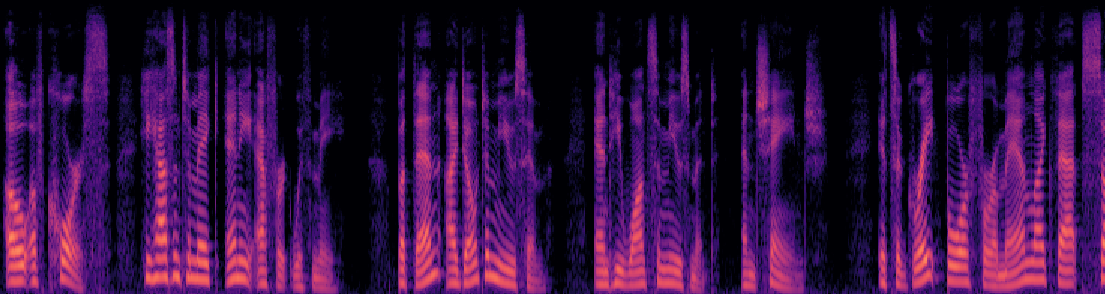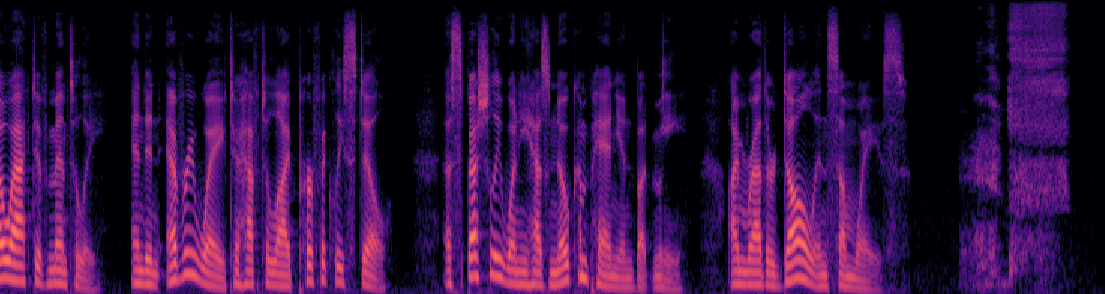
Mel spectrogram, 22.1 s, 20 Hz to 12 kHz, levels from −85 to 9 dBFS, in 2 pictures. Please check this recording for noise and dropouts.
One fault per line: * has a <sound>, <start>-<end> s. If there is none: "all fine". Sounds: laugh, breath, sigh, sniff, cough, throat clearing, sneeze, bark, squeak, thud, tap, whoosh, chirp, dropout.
* has a sniff, 20.6-21.8 s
